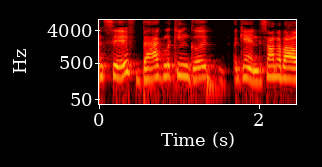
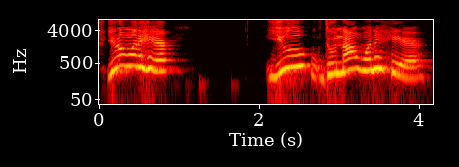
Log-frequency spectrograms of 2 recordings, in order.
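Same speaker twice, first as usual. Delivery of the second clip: higher and louder, pushing the point; emphatic outburst; 8 semitones higher, 5 dB louder, slower than usual. Real, not acted. Ranting at viewers about job titles, emphatic outburst. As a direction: throw the line out hard.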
